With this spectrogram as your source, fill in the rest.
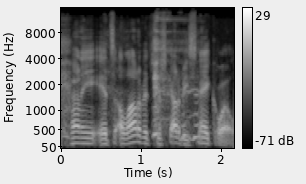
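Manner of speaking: very sarcastic, dry, jabbing remark. Retelling past replies to a wife about natural therapies: imitating own past sarcastic tone. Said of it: "I said very sarcastic things like".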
